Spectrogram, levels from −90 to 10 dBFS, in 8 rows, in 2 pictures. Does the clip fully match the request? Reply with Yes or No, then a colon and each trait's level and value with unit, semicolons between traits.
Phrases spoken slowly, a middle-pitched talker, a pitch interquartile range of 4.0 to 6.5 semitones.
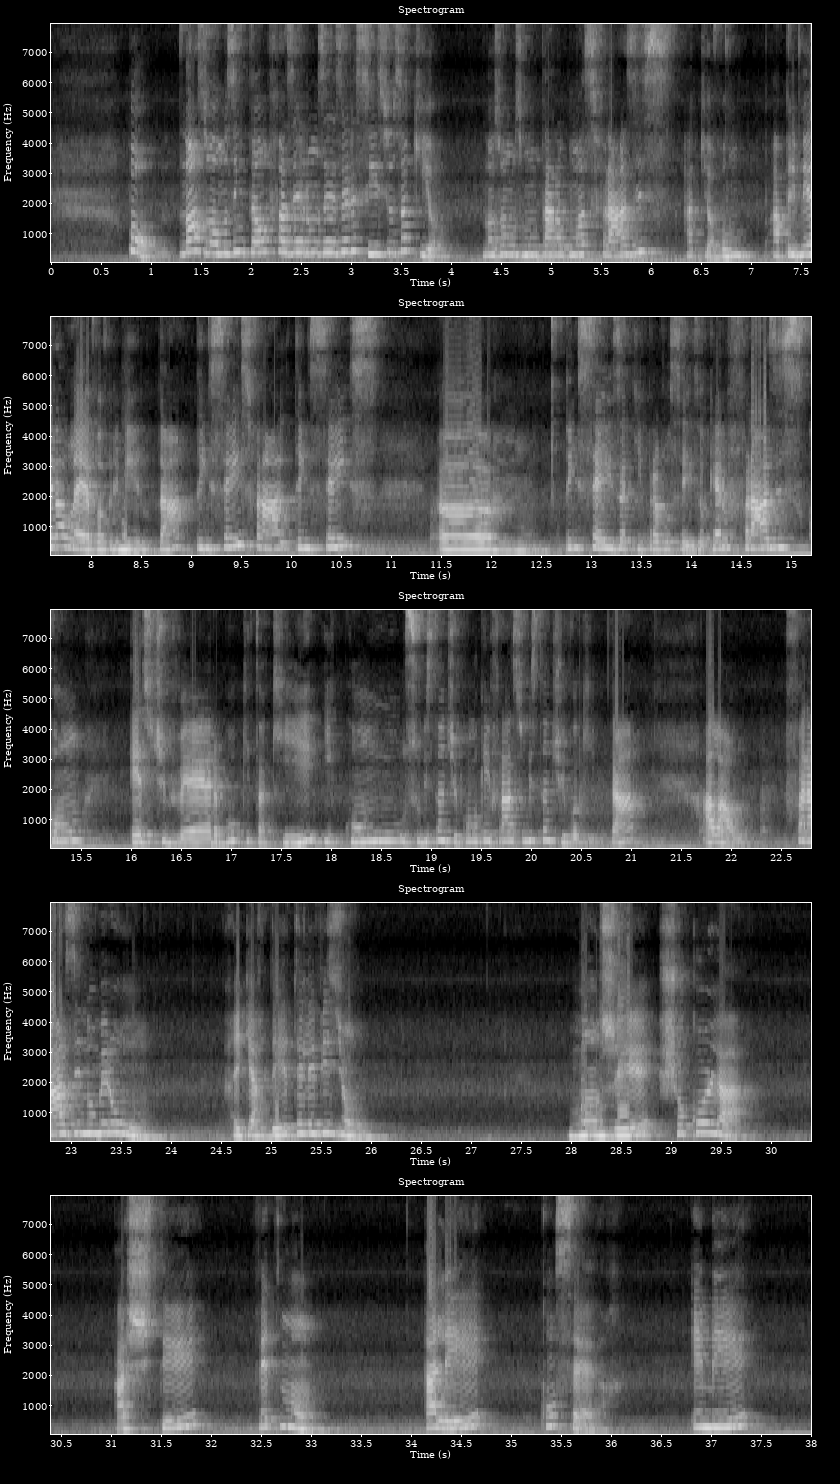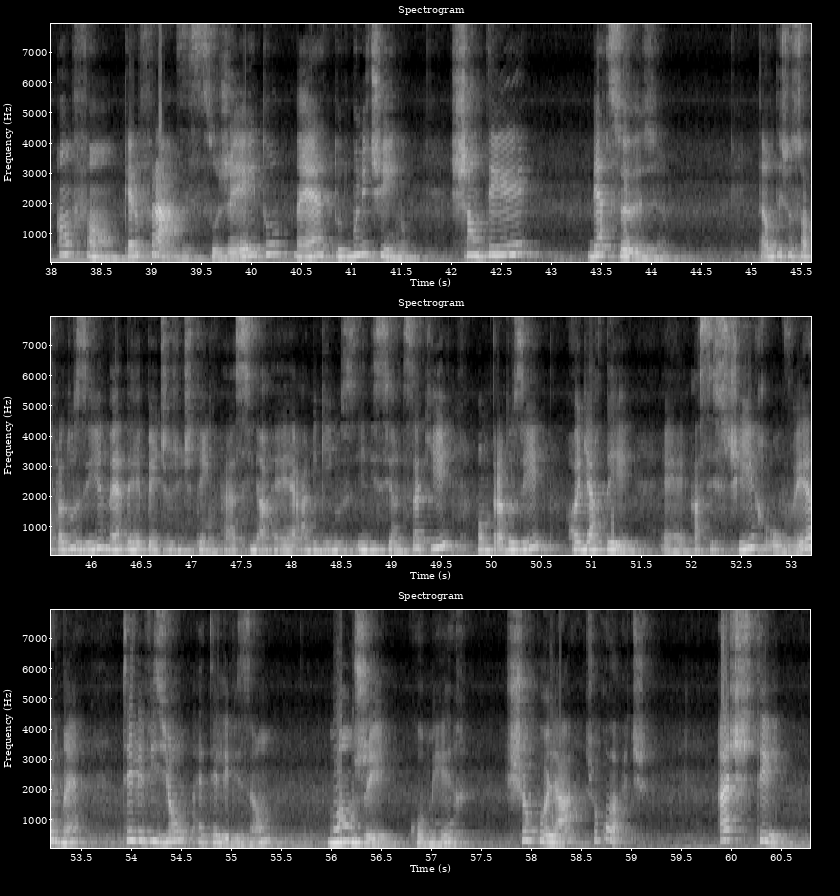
No: slow, 105 wpm; high, 245 Hz; average, 5.2 semitones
